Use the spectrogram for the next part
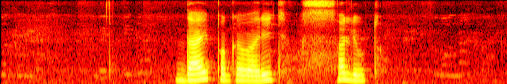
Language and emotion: Russian, neutral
